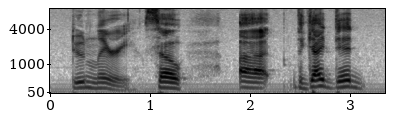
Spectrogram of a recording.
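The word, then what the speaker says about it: Dún Laoghaire: At first I was saying Don La or something like that is Dun Liry. Dune Liry.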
